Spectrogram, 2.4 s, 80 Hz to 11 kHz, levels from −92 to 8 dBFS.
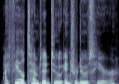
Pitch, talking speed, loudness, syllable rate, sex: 180 Hz, 150 wpm, -17 LUFS, 4.9 syllables/s, male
